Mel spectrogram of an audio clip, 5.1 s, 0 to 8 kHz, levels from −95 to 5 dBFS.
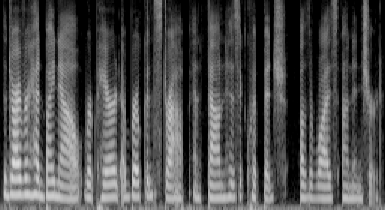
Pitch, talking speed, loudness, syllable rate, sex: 190 Hz, 175 wpm, -21 LUFS, 6.1 syllables/s, female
